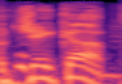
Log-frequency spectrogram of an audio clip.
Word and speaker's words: Jakub: Did you say Jason? Sounds no, Jacob. – Oh, Jacob. – But it's spelled J-A-K-U-B.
